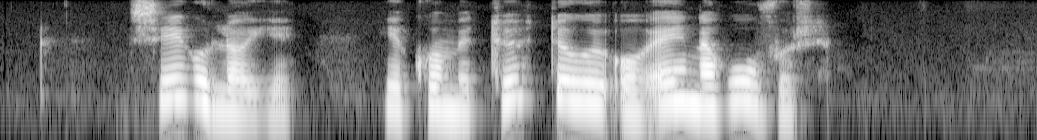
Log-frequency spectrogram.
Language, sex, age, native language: Icelandic, female, 50-59, Icelandic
